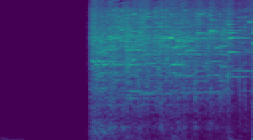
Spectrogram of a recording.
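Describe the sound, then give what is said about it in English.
After a moment of silence, a sudden loud smashing crash erupts, like a door being broken in, followed by a sustained noisy clatter of shattering debris with a final thump at the end. “There's soccer guy just comes in and knocks my door down and wants to kick my ass because I just talk about not being the big sport in Europe, but it is.”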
